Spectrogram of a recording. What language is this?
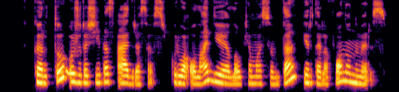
Lithuanian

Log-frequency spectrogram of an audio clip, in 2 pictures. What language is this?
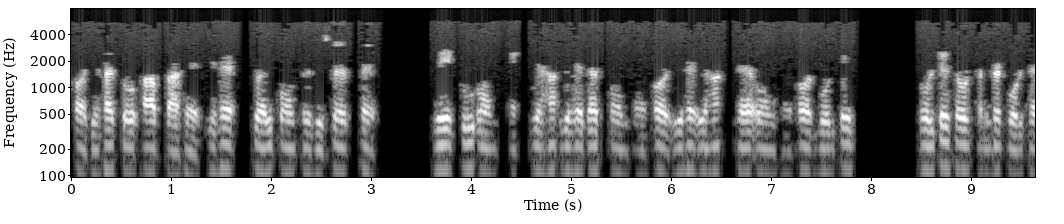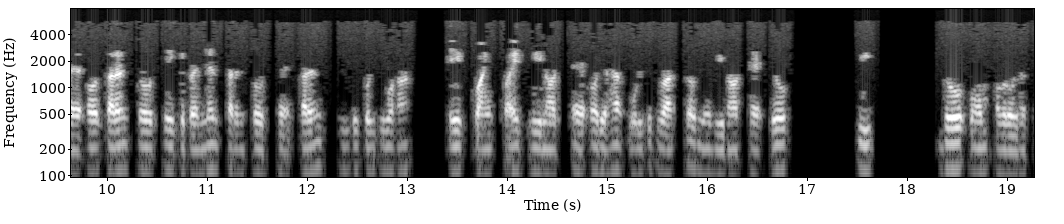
Hindi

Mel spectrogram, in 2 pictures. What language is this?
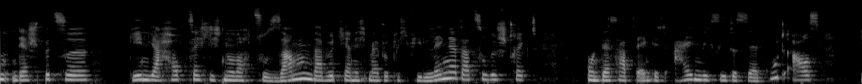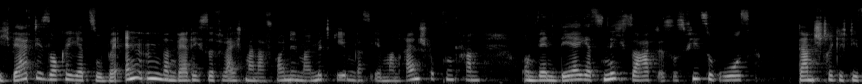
German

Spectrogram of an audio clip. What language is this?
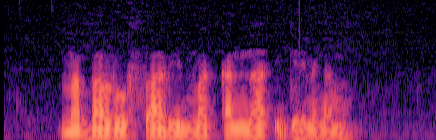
Tuki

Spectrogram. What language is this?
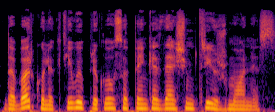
Lithuanian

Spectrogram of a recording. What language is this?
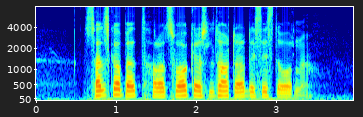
Norwegian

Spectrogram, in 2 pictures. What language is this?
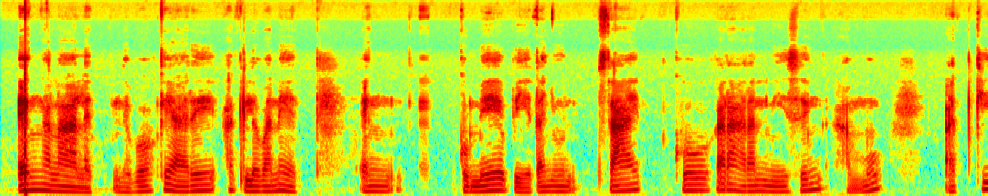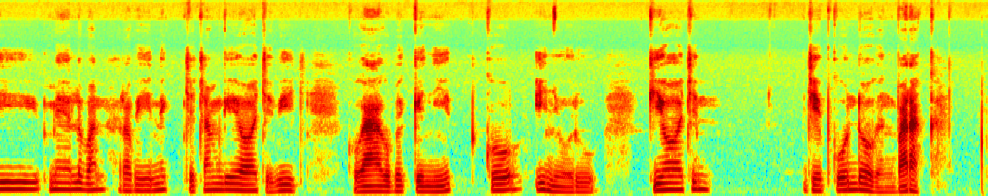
Kalenjin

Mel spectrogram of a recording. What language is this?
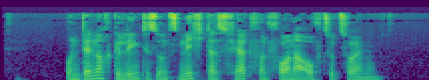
German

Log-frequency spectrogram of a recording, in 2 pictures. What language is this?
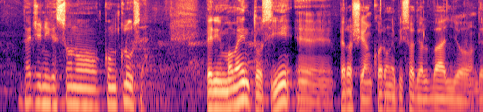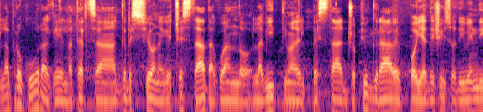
Italian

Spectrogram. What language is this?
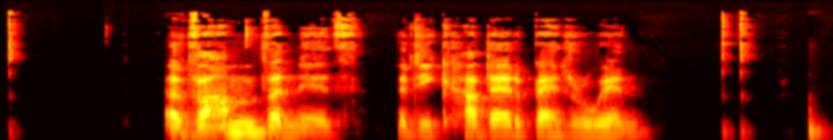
Welsh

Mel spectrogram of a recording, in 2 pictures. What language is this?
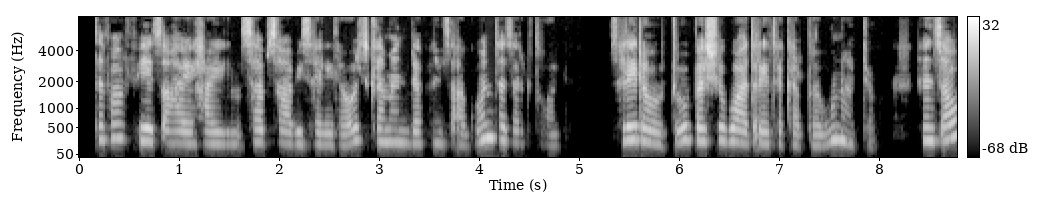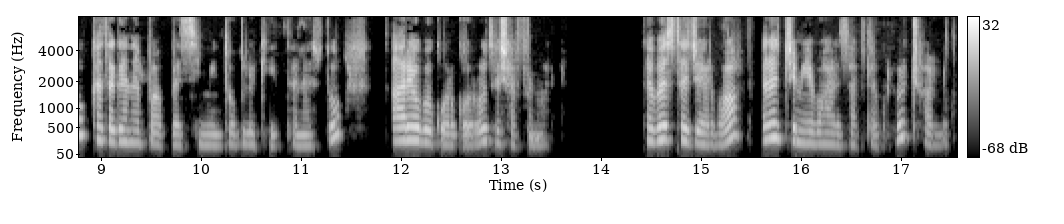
Amharic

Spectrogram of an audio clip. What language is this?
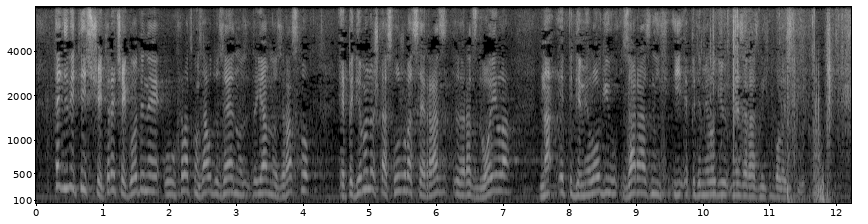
Croatian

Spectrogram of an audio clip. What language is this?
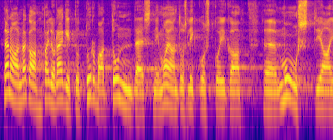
Estonian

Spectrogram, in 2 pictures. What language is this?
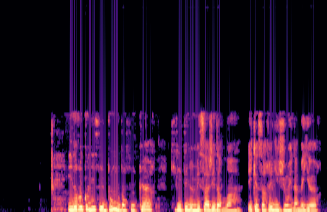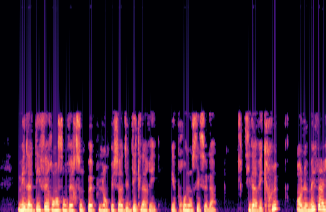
French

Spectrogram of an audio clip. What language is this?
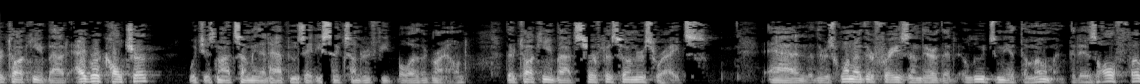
English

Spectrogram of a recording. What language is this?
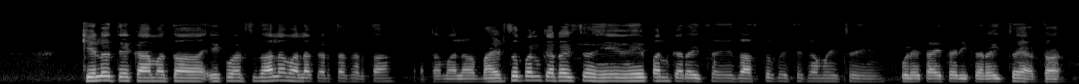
Marathi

